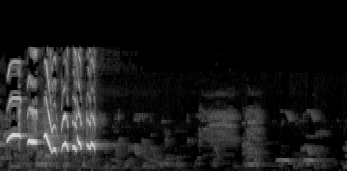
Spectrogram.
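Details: Singing to rouse males, a wild-caught female Oriental magpie-robin opens with a rapid run of bright whistled and slurred notes for about a second and a half. Faint, soft warbled notes follow in the quiet remainder.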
